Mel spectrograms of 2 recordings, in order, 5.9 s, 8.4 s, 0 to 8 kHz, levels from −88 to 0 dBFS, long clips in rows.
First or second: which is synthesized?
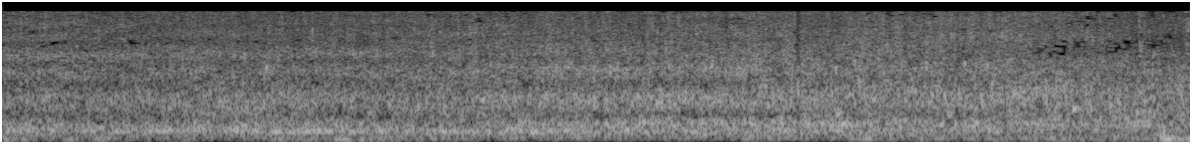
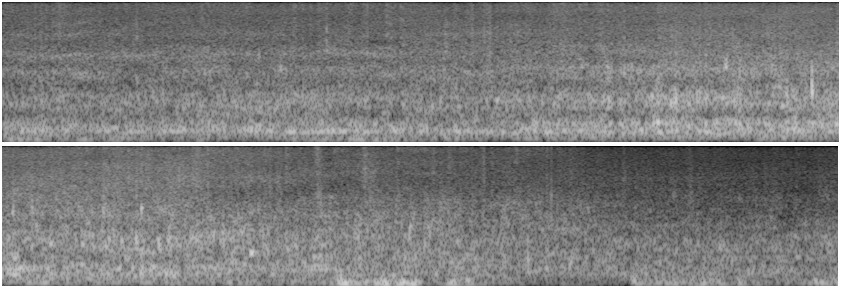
second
